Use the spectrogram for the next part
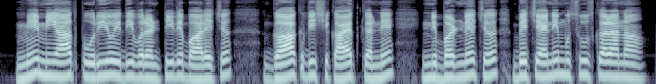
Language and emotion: Dogri, fearful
